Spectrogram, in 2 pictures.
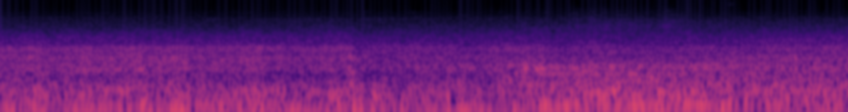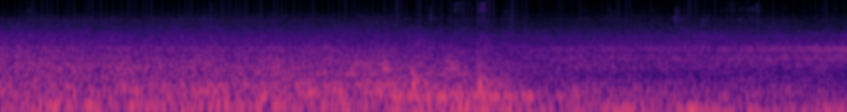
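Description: Field-recording soundscape of a river-valley mill town: a steady, dense low rumble with a noisy haze above it, and a few faint ticks near the end.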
